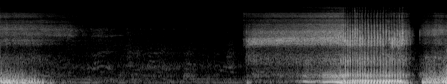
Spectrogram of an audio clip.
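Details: A two-year-old Bullmastiff dog napping after a Christmas meal of turkey: low, rasping snores in the first half second, a quiet stretch, then loud rumbling snorts with a hissing, breathy edge from about 2.4 seconds on, briefly cut near the end.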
